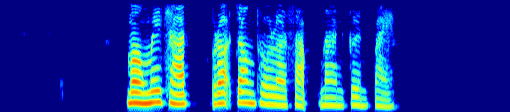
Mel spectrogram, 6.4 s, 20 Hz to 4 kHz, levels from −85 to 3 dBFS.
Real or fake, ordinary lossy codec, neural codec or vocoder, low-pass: real; none; none; 3.6 kHz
